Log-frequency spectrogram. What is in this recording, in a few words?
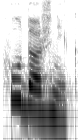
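"художник", Komi, female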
